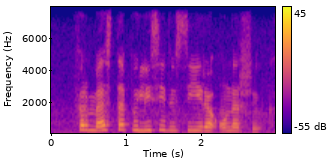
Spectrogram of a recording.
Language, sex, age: Afrikaans, female, 19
